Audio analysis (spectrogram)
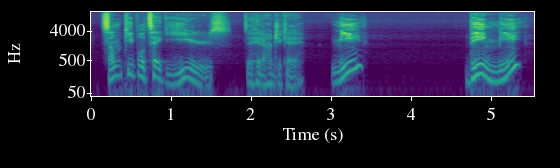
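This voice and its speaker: A man with an American accent speaks in a somewhat breathy voice. The recording is very clean, with a silent background. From United States. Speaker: gaming streamer. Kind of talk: live stream chat. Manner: animated.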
